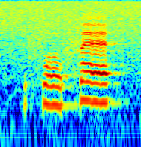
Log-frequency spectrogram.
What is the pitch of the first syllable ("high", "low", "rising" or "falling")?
low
